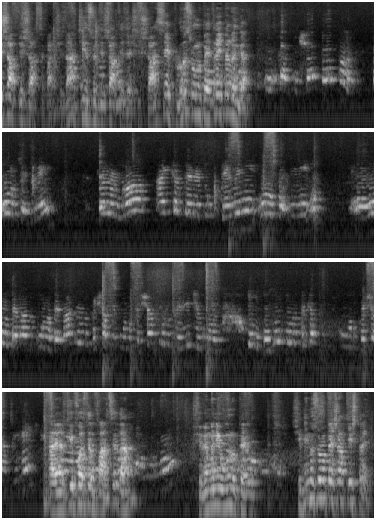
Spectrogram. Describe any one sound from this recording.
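An elderly man lectures steadily, close by.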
